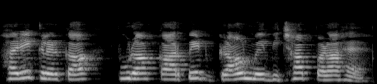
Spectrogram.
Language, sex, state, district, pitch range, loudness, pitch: Hindi, female, Bihar, Saharsa, 230-270 Hz, -21 LUFS, 255 Hz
